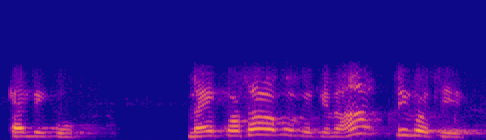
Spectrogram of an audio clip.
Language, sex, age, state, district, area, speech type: Odia, male, 45-60, Odisha, Nabarangpur, rural, conversation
